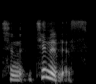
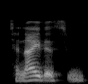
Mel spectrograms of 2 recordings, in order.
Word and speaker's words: tinnitus: sometimes it's even causing tinnitus tinnitus take your pick on how you want to pronounce it which is a ringing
